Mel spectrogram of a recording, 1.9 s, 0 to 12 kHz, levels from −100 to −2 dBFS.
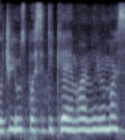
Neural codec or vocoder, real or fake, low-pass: codec, 24 kHz, 1 kbps, SNAC; fake; 10.8 kHz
